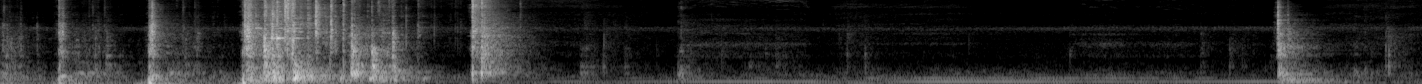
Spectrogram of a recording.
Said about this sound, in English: it was just the screw pulling out and my light falling and smacking the floor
